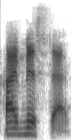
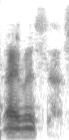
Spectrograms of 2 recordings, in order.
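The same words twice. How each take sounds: First: Said in the usual way. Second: Soft repeat to himself; murmured under the breath; quiet echo. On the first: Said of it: "repeated quieter". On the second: Real, not acted. Recalling old privileges, quiet murmured echo. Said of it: "repeated louder first".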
